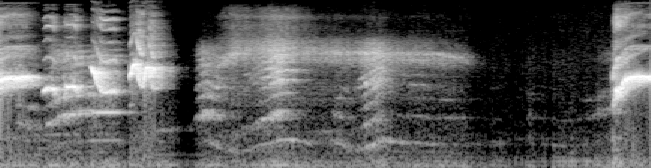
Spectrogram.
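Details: Orange-headed thrush song meant to prompt silent birds to sing: a run of loud whistled and chirping notes, a quieter mushy warble, a short pause, then another strong whistled note.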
